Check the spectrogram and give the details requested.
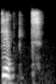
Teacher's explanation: you get a very distinct t sound on the end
